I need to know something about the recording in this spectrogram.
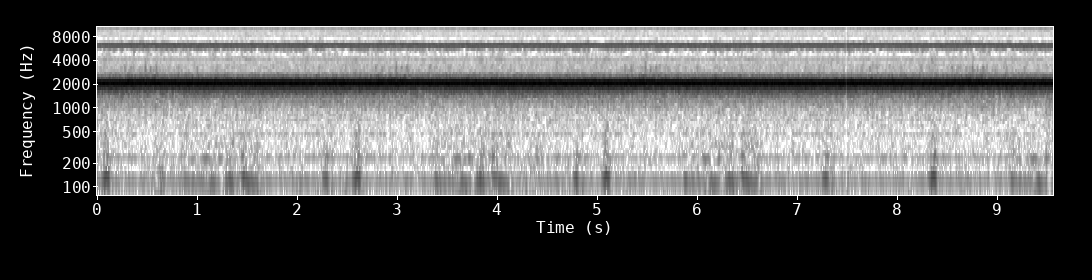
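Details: Mole cricket call for luring mole crickets, a steady high-pitched electric buzz that never pauses, with soft irregular low knocks in the background.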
